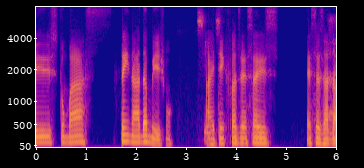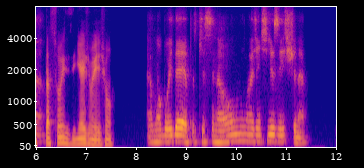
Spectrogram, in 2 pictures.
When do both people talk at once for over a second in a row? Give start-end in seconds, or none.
none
